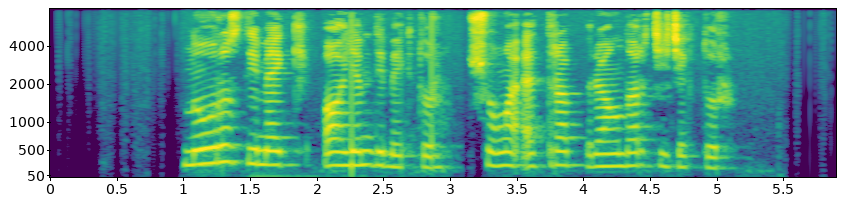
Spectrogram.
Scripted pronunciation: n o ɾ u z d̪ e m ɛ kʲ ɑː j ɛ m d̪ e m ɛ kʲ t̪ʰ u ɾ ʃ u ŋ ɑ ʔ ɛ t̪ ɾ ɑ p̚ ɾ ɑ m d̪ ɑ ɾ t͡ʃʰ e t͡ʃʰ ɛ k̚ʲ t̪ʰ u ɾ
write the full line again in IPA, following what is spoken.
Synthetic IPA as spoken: n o ɾ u z d̪ e m ɛ kʲ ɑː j ɛ m d̪ e m ɛ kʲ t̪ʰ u ɾ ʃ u ŋ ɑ ʔ ɛ t̪ ɾ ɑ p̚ ɾ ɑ ŋ d̪ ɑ ɾ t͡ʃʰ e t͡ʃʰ ɛ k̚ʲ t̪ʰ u ɾ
